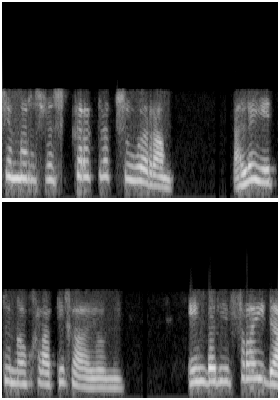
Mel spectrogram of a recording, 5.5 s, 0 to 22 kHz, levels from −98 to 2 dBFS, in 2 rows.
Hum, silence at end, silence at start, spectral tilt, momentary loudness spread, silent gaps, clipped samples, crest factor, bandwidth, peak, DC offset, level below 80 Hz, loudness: none; 0 s; 0 s; -5 dB/octave; 9 LU; 2.13-2.17 s, 2.24-2.28 s, 4.17-4.21 s; under 0.1%; 16 dB; 4.3 kHz; -6 dBFS; under 0.1%; -62 dBFS; -23 LUFS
